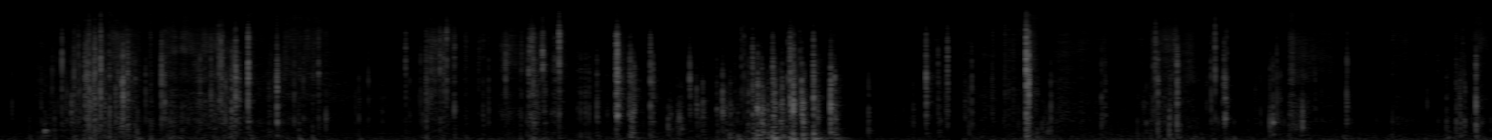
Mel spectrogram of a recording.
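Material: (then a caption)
Paper. Long-nailed fingertips rub the pages of an open, water-damaged glossy-paper magazine and flip one over, making dry, bright crinkling and rustling with tearing-like edges. The sound comes in uneven bursts of scratchy paper noise, with a brief near-silent pause around the middle, all quiet and close.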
